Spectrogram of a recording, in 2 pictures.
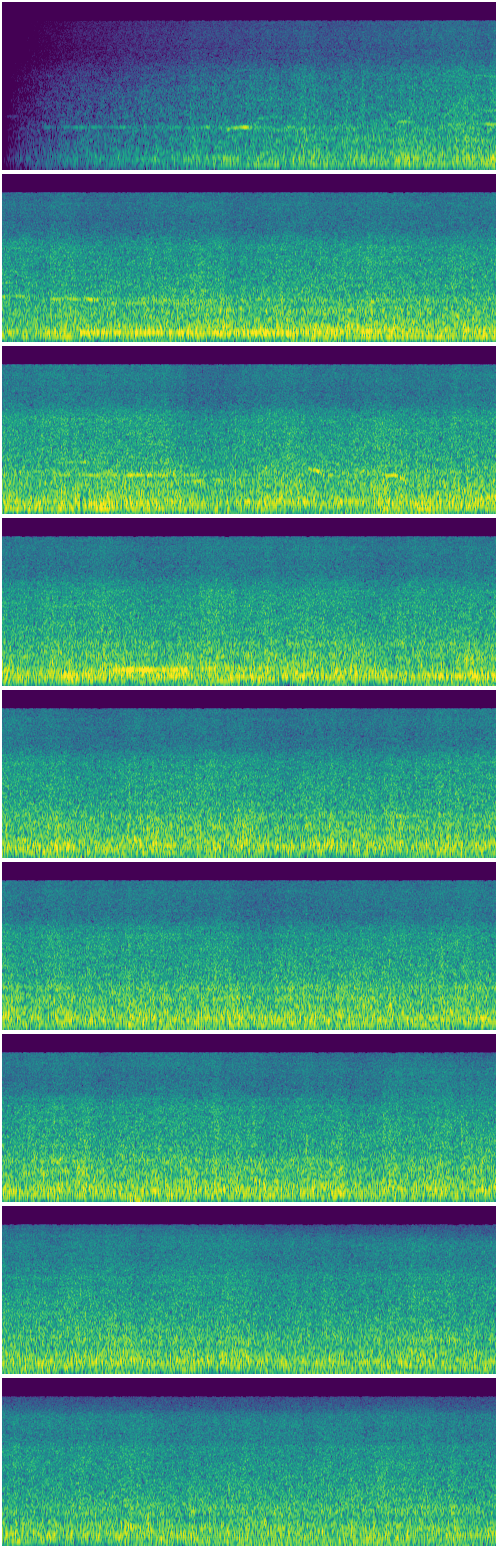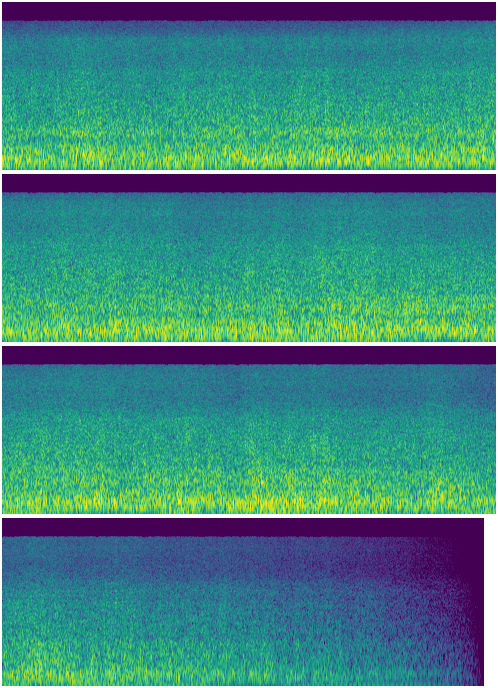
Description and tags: Recording of the fountain in JFK Plaza (a/k/a Love Park) in Philadelphia, Pennsylvania, USA.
